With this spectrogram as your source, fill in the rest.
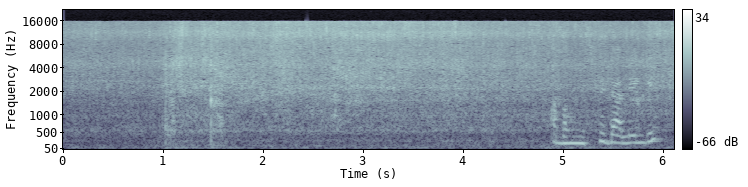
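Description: A spoon scrapes and stirs through food in a pan.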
